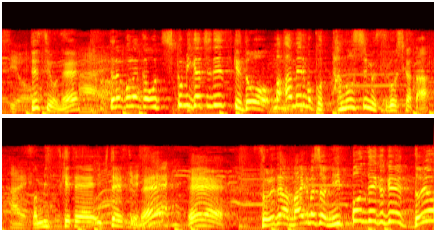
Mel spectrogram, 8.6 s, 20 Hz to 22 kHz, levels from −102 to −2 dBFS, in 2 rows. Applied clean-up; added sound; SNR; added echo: none; none; none; none.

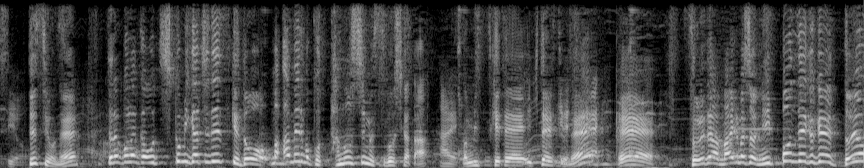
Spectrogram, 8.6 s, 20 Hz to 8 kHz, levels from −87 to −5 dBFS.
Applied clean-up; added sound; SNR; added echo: neural separator model SepFormer DNS4.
